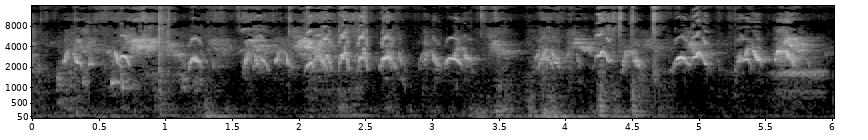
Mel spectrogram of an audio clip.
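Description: Many small baby geese peep and chirp continuously, high and close, their overlapping calls forming a busy chorus.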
